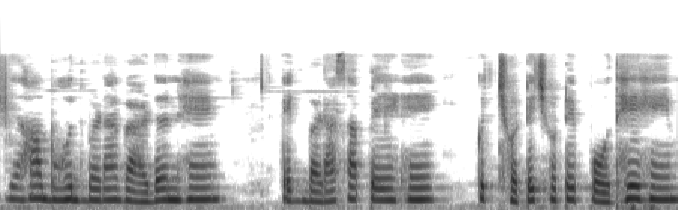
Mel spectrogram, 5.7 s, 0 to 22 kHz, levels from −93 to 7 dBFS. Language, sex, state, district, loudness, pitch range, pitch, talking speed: Hindi, female, Madhya Pradesh, Dhar, -17 LUFS, 200-220 Hz, 210 Hz, 150 wpm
